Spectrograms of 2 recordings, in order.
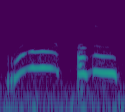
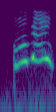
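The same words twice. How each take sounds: First: Mock spooky. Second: Loud high squeal on Spooky!; shrieked spooky. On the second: Pretend. Teasing the creepy late-night scene, shrieked high and loud. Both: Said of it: "mocking the spooky late-night scene".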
